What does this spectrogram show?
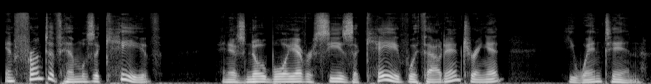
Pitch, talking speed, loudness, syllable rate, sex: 130 Hz, 195 wpm, -17 LUFS, 4.7 syllables/s, male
